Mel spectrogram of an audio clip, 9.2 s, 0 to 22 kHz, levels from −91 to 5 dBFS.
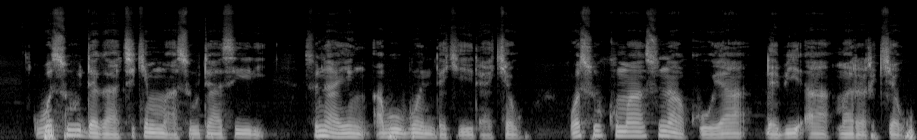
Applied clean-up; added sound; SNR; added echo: none; none; none; none.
